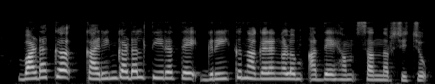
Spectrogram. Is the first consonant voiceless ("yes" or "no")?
no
